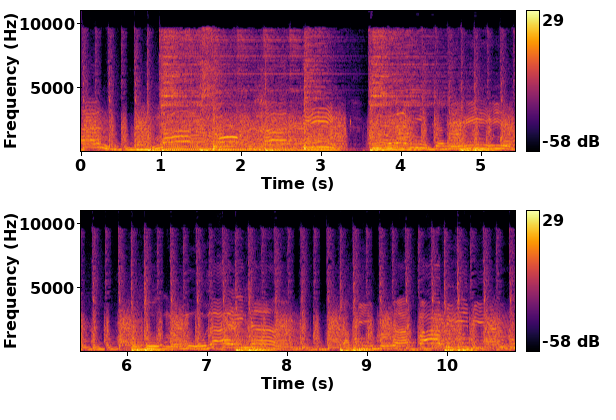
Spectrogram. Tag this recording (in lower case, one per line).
music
